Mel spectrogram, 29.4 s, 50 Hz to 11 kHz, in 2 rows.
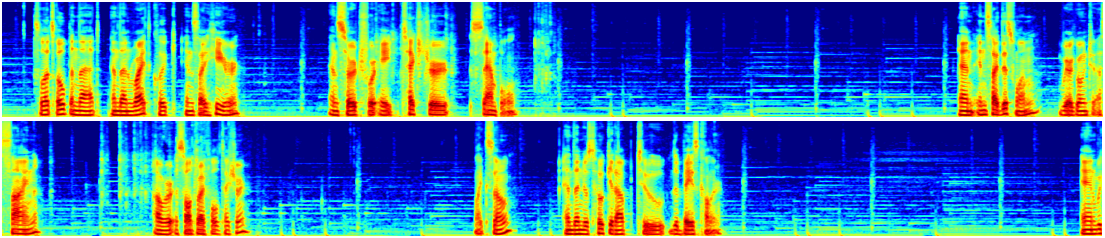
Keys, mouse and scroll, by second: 3.1 right click, 4.4-7.6 typing, 12.4 right click, 15.6-17.7 typing, 29.1 right click.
